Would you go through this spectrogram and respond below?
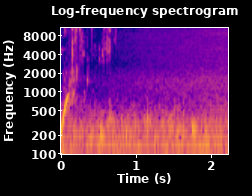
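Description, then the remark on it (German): A single wet plop of a small bubble rising and bursting on the surface of still, murky sea water right at the start, followed by a faint, low watery gurgle from the depths that continues quietly to the end. “Eine kleine Blase formt sich an der Oberfläche, wird immer größer und zerplatzt mit einem satten Plopp.”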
